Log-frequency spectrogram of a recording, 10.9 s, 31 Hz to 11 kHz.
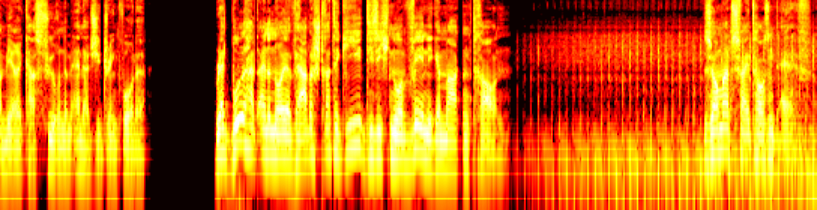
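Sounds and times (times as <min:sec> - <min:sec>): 
speech: 0:00.0 - 0:02.0, 0:02.9 - 0:06.8, 0:09.4 - 0:10.8
helicopter rotor thumping: 0:06.8 - 0:10.8.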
